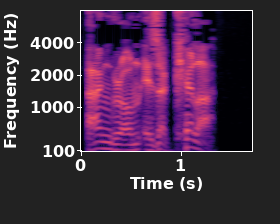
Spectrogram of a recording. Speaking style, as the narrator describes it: snapped Horus

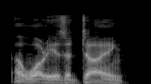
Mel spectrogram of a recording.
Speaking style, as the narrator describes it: said bitterly

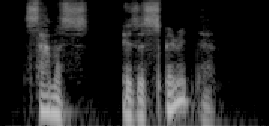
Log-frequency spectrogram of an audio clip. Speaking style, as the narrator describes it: Keeler whispered, feeling unpleasantly light-headed

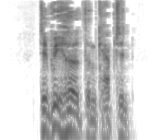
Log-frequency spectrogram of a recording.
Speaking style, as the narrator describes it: asked Solothan

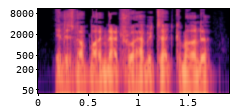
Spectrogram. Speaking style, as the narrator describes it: replied Tarvitz

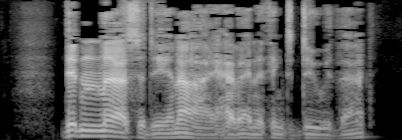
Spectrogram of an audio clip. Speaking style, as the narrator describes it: sneered Carcassy

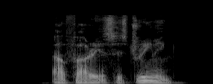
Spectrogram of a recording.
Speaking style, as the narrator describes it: he muttered

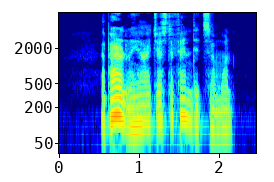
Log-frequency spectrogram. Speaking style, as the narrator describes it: Ollerton said quickly

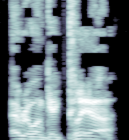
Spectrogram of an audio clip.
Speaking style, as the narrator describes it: bellowed Loken

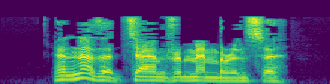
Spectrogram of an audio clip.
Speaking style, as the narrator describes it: sneered Abaddon

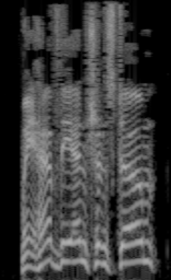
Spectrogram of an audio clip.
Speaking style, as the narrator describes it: shouted Eidolon

